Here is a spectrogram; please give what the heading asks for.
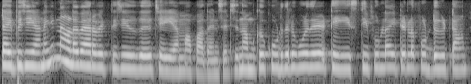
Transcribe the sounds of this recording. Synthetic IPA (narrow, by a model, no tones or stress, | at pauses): ʈɐjpːɨt͡ɕe̞jːaːɳeŋɡilnaːɭeʋeːreʋjek̚t̪it͡ɕe̞jt̪ɐðɨt͡ɕe̞jːaːmɐpːoːðɐnusɐɾit͡ɕːɨnɐmukːɨkuːɽuðɐlkuːɽuðɐlʈeːstifuɭːɐjitːuɭːɐfuɖːɨkiʈːaːm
